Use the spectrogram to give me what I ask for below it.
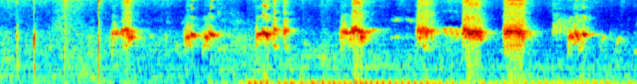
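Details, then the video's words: Tame pet black-collared starling kept as a noisy household bird, used to train other birds: loud harsh bursts around mid-high pitch repeated roughly every half second, with short clicks at the start and a low steady hum beneath. "Suara jalak uren receh jinak.. cocok untuk masteran"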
